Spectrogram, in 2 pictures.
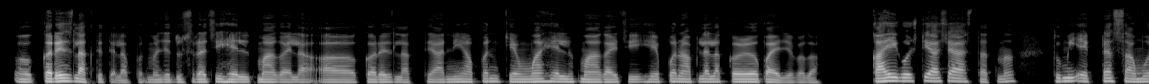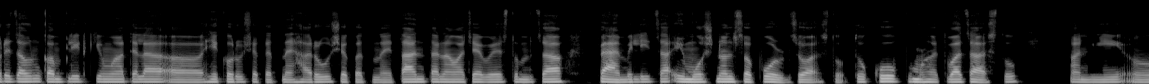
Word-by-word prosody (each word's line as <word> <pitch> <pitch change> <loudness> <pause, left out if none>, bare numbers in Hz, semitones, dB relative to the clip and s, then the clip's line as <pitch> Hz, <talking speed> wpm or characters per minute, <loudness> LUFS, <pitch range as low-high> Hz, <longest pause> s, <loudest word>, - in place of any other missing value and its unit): अ, 120 -3 +2
courage 145 +2 +8
लागते 120 -3 +2
त्याला 95 -1 -4
पण. 105 - -10
म्हणजे 110 +1 -2
दुसऱ्याची 115 +2 -1
हेल्प 115 -1 +2
मागायला 110 -1 0
अ, 110 0 -1
करेज 115 0 0
लागते. 110 +1 -6
आणि 120 +3 0
आपण 125 +3 -1
केव्हा 125 +1 +3
हेल्प 130 -2 +1
मागायची, 115 0 0
हे 125 - 0
पण 135 -1 +1
आपल्याला 125 +1 +1
कळलं 120 0 +5
पाहिजे 100 -3 +1
बघा. 100 -1 -6 0.6
काही 150 +4 +8
गोष्टी 155 +1 +2
अशा 150 0 +4
असतात 120 -4 -4
ना, 135 +4 -3 0.4
तुम्ही 150 +2 +2
एकटाच 140 +2 -1
सामोरे 130 -1 +1
जाऊन 130 0 0
कंप्लीट 125 0 -2
किंवा 125 -1 -1
त्याला 125 0 0 0.4
अ, - - -1
हे 120 0 -1
करू 120 -1 -1
शकत 115 -3 -7
नाही, 110 -1 -3
हरवू 115 +1 -2
शकत 110 0 -5
नाही. 105 -1 -5
ताण-तणावाच्या 120 -1 0
वेळेस 115 +1 -2
तुमचा 120 +2 +1 0.4
फॅमिलीचा 120 +2 +1
इमोशनल 120 +1 +3
सपोर्ट 115 -3 0
जो 110 - +2
असतो, 105 -1 -6
तो 120 0 -3
खूप 135 -2 +1
महत्त्वाचा 115 0 0
असतो 120 +4 -7 0.5
आणि 110 0 -3
अ, 115 - -6
120 Hz, 150 wpm, -25 LUFS, 115-125 Hz, 0.6 s, करेज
